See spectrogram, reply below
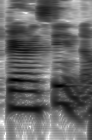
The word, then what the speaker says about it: Berenstain: Berenstain, okay. Turns out Berenstain is spelled S-T-A-I-N.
